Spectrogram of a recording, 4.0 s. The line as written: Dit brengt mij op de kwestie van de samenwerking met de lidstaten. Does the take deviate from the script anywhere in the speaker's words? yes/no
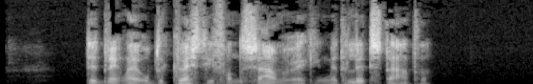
no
